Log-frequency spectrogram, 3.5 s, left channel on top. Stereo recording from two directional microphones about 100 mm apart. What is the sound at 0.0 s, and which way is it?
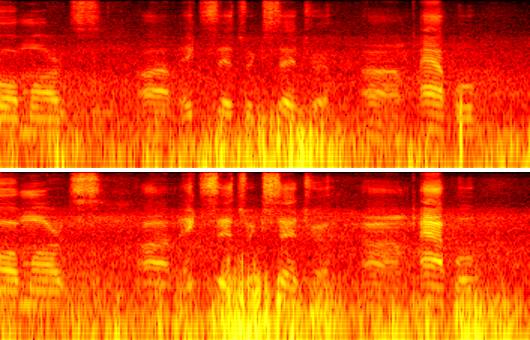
Speech, 55° left (ahead or behind).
